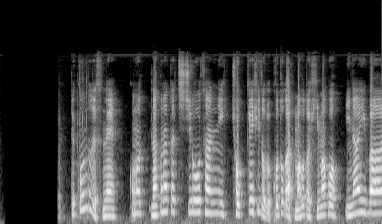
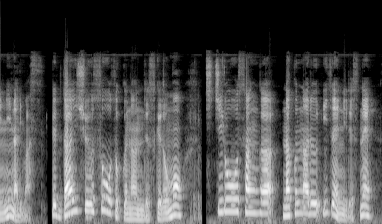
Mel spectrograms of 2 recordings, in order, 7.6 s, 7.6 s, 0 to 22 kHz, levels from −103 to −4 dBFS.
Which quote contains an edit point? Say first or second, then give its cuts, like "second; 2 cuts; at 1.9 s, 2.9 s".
second; 2 cuts; at 0.9 s, 4.0 s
